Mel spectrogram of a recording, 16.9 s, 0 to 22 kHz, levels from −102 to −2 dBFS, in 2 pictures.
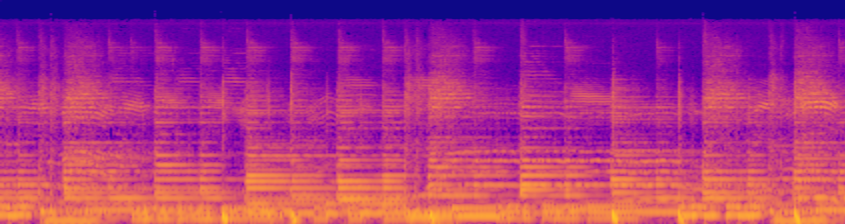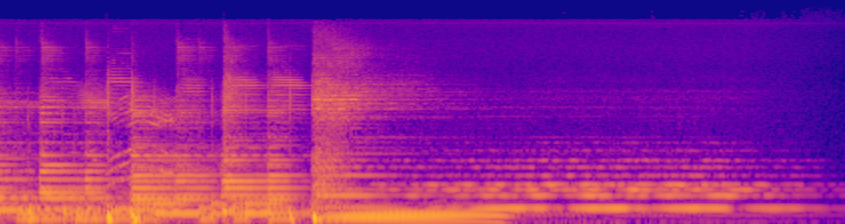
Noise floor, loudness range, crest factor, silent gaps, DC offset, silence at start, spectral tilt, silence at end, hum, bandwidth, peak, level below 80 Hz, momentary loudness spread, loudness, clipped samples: -51 dBFS; 7 LU; 18 dB; none; under 0.1%; 0 s; -5.5 dB/octave; 0.4 s; 50 Hz at -40 dBFS; 16 kHz; -8 dBFS; -34 dBFS; 10 LU; -27 LUFS; under 0.1%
